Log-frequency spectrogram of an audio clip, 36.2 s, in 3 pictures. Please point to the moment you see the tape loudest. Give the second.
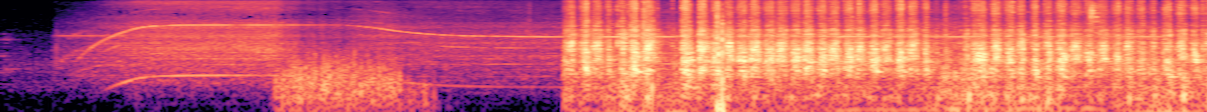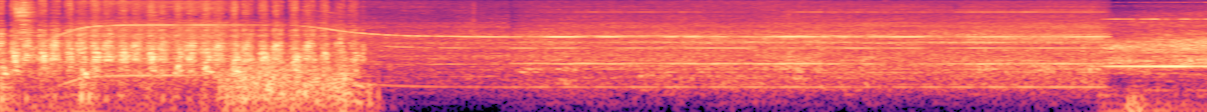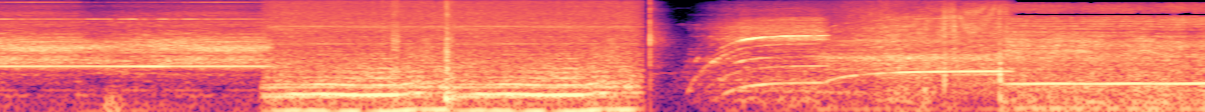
7 s.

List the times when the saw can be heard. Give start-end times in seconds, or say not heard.
5.6-15.8.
